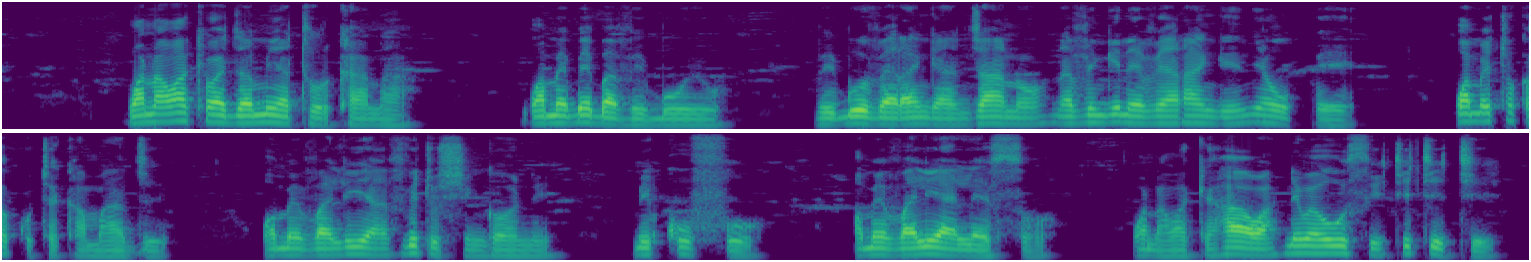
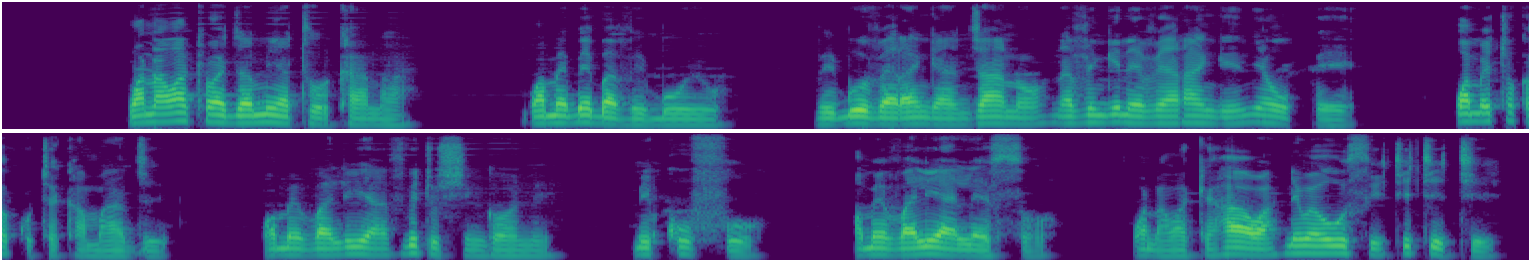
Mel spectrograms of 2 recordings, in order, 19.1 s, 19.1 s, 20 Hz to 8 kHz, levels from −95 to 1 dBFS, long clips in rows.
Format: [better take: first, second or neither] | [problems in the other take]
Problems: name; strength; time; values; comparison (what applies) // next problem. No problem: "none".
first | noise reduction (neural mask model DeepFilterNet 3)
